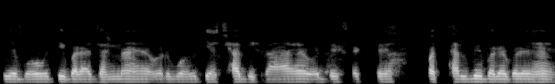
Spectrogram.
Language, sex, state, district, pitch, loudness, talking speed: Hindi, male, Chhattisgarh, Raigarh, 125 Hz, -19 LUFS, 240 wpm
